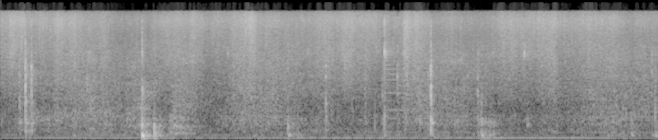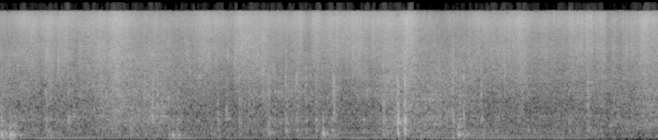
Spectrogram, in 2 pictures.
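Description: Cabbage eggroll filling stirred and tossed in a pan, soft sizzling under scattered scraping and clinking of utensil on metal at an irregular pace, close with no speech.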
